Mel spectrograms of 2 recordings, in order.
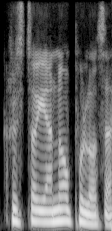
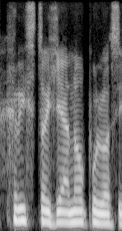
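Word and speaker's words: Christoyannopoulos: Yeah, Alex Christoyanopoulos, I think, would be in English. Christoyanopoulos, if you want to be Greek. I mean, anything close enough.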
